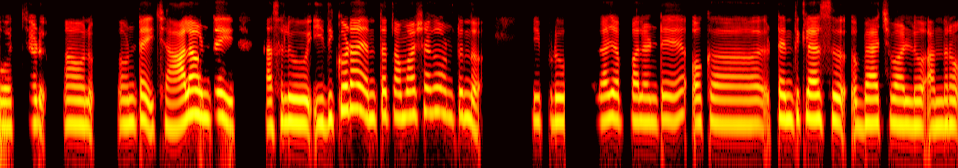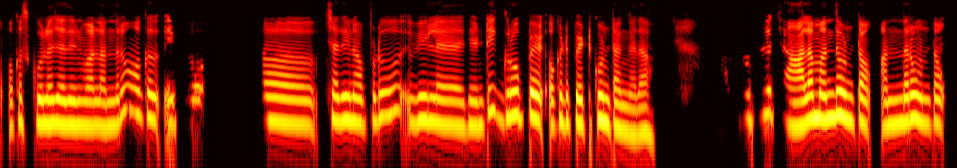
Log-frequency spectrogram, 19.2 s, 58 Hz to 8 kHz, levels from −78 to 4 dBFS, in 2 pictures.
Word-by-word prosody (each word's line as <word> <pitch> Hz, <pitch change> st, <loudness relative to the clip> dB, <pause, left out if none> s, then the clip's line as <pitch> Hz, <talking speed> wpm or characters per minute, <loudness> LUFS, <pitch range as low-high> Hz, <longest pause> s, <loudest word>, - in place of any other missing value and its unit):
బొచ్చడు. 200 Hz, +1 st, -3 dB, 0.3 s
అవును. 205 Hz, -1 st, 0 dB, 0.3 s
ఉంటాయి. 220 Hz, -1 st, +1 dB
చాలా 205 Hz, +7 st, +4 dB
ఉంటాయి. 255 Hz, -1 st, +2 dB, 0.4 s
అసలు 225 Hz, +3 st, +1 dB, 0.3 s
ఇది 220 Hz, -, 0 dB
కూడా 330 Hz, +1 st, +4 dB
ఎంత 250 Hz, 0 st, -3 dB, 0.2 s
తమాషాగా 275 Hz, +3 st, -1 dB
ఉంటుందో. 260 Hz, 0 st, -2 dB, 0.6 s
ఇప్పుడు 230 Hz, 0 st, -3 dB, 0.3 s
ఎలా 230 Hz, +1 st, -3 dB
చెప్పాలంటే, 230 Hz, 0 st, -2 dB, 0.3 s
ఒక 225 Hz, -, -8 dB, 0.7 s
10త్ 240 Hz, 0 st, +1 dB
క్లాసు 245 Hz, -2 st, +2 dB, 0.3 s
బ్యాచ్ 220 Hz, +1 st, +1 dB
వాళ్ళు 205 Hz, -1 st, +1 dB
అందరం 205 Hz, 0 st, -1 dB
ఒక 210 Hz, -, -4 dB
స్కూల్లో 215 Hz, -1 st, +2 dB
చదివిన 205 Hz, -1 st, +2 dB
వాళ్ళందరం. 200 Hz, +8 st, -1 dB
ఒక 260 Hz, -, -8 dB, 0.3 s
ఇప్పుడు 210 Hz, 0 st, -11 dB, 0.7 s
ఆహ్, 215 Hz, -2 st, +1 dB, 0.2 s
చదివినప్పుడు 235 Hz, 0 st, +1 dB, 0.3 s
వీళ్ళు 230 Hz, -2 st, +2 dB, 0.2 s
ఇదేంటి, 205 Hz, +6 st, -2 dB
గ్రూపే 265 Hz, -1 st, +5 dB
ఒకటి 230 Hz, +2 st, -1 dB
పెట్టుకుంటాం 215 Hz, -3 st, +2 dB
కదా! 165 Hz, +1 st, -3 dB, 0.8 s
ఆ -, -, -31 dB
గ్రూప్‌లో 255 Hz, +4 st, -6 dB
చాలామంది 240 Hz, +6 st, +5 dB
ఉంటాం. 225 Hz, -3 st, +1 dB, 0.2 s
అందరం 225 Hz, +4 st, +3 dB
ఉంటాం. 215 Hz, -1 st, -3 dB
225 Hz, 125 wpm, -20 LUFS, 210-245 Hz, 0.8 s, గ్రూపే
